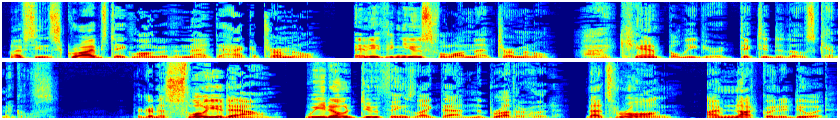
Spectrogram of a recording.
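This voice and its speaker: Paladin Danse, stern soldier with dynamic pitch. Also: male voice, sing-song, a little fast, dry recording, studio quality, exaggerated voice. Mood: measured, concerned, then stern, disapproving. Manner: clipped, authoritative military delivery. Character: stern, dutiful male paladin soldier, righteous military companion. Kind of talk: video game companion voice lines.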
